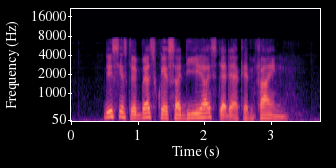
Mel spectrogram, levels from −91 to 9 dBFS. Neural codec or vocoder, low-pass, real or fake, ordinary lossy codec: codec, 24 kHz, 3 kbps, HILCodec; 7.2 kHz; fake; none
